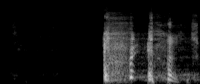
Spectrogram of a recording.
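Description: A man coughs, a short run of two or three coughs starting about a second in, after a second of quiet.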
